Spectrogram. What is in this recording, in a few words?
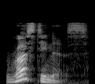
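"rustiness", British English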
